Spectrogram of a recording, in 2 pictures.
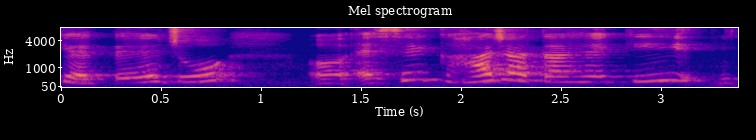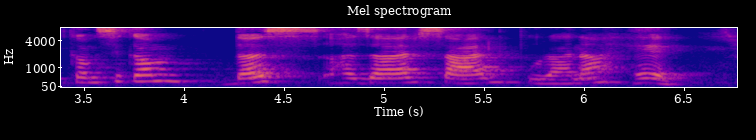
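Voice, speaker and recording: The speaker has a Marathi accent and lively intonation. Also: woman. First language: Marathi (speaking Hindi). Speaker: astrologer. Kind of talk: podcast interview. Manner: halting, many hesitations.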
